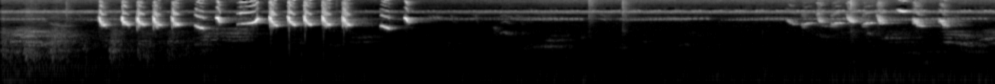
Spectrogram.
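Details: Asian fairy-bluebird from the forests of Vietnam's Central Highlands, singing to stir up other birds: a quick run of sharp, bright chirped notes for about three seconds, a pause, then a softer second burst, over a steady high whine.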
